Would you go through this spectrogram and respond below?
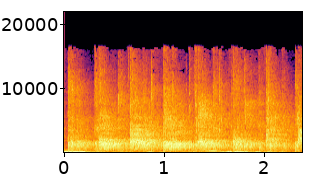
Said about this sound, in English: Hey, man, listen, everybody clap for her.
